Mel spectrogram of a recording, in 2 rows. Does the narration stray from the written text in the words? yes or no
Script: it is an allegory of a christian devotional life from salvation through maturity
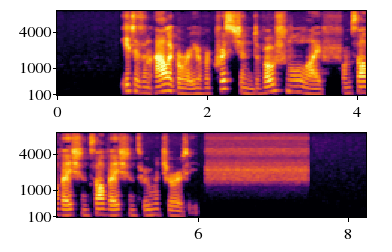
yes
